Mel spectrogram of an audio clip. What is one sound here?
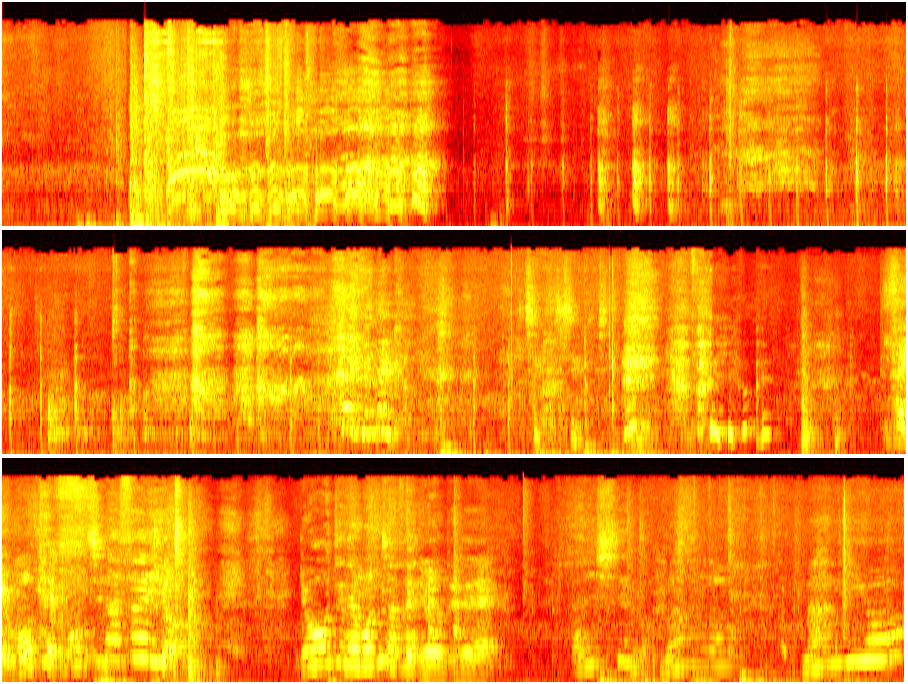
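Young men talk and laugh loudly nearby.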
